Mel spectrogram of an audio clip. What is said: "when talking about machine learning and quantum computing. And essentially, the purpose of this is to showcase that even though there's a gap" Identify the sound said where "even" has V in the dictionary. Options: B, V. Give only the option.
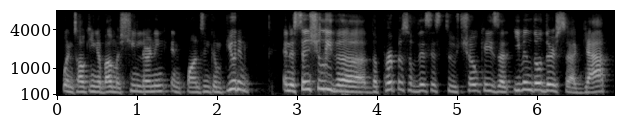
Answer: V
